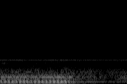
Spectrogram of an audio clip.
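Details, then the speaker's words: Dogs sleeping: a low, fluttering snoring rumble lasting under a second, then fading into quiet room noise. "You hear them? That's all they do is snore all day."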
